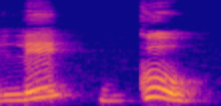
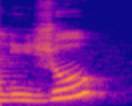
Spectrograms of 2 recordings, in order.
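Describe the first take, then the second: First: The last syllable has a hard g sound. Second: The last syllable has a soft j sound. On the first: The speaker calls it right. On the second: The speaker calls it wrong. "on ne dit pas"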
